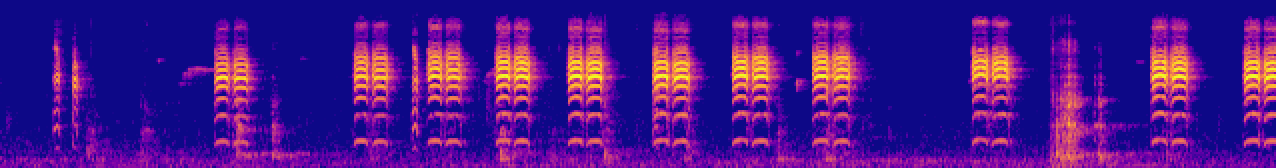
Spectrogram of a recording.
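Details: Zebra finch singing: loud, nasal, harmonic-rich notes given singly, in pairs and in short runs. Each note lasts about a third of a second, with bursts about every second. Soft rustles and clicks fill the gaps.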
